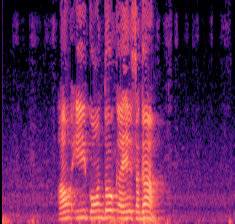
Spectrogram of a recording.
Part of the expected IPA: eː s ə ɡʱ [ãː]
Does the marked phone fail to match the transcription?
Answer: no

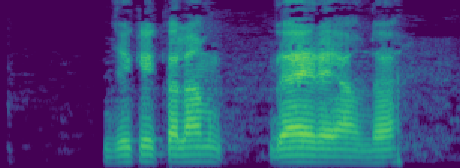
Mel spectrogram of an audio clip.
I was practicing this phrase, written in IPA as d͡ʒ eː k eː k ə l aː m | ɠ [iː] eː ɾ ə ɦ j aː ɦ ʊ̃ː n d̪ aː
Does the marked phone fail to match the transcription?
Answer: yes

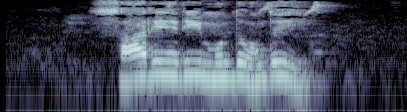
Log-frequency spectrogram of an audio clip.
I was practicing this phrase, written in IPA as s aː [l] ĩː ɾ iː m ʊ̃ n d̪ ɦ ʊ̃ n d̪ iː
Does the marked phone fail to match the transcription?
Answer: yes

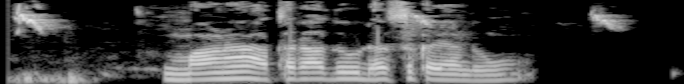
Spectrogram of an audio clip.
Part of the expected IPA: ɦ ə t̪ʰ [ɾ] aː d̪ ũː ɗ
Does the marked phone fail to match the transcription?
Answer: no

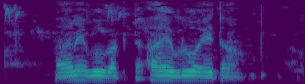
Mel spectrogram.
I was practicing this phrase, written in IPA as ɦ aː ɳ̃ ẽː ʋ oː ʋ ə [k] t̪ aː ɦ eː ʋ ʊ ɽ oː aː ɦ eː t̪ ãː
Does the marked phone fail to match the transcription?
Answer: no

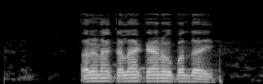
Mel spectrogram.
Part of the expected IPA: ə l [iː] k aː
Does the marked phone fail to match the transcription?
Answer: yes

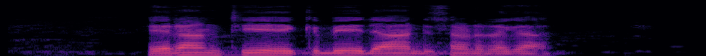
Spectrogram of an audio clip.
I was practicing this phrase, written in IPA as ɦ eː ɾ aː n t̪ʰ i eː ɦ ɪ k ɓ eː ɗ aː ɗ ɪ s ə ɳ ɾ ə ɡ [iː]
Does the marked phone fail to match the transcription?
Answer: yes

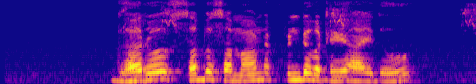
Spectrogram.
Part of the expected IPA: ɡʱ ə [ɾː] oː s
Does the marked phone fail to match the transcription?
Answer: yes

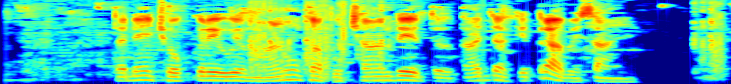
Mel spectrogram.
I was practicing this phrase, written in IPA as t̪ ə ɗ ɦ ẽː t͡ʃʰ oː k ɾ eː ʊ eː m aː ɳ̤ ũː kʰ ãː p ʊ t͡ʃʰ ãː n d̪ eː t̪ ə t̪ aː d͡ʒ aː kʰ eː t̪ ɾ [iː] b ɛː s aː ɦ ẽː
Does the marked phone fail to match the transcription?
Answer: yes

